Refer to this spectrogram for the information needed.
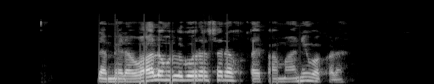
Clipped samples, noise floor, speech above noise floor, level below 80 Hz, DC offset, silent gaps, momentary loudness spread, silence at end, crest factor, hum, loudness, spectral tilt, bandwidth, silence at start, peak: under 0.1%; -80 dBFS; 63 dB; -50 dBFS; under 0.1%; none; 14 LU; 0.9 s; 18 dB; none; -17 LUFS; -5.5 dB/octave; 9 kHz; 1 s; 0 dBFS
